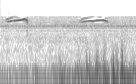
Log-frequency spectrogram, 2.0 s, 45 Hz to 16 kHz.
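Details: Bald eagle at a nest in a quaint landscape in southwest Florida, caught by a nest camera on 23 February 2024: two thin, high whistled notes, each gently sliding, spaced about a second apart over a steady low rumble and a faint electronic hum.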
